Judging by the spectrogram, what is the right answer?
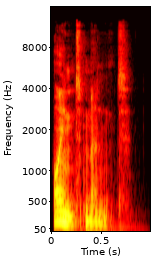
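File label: "ointment", British English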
